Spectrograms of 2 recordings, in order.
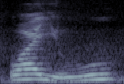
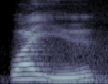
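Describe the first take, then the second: First: The vowel of the second syllable is full. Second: The vowel of the second syllable is light. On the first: The speaker calls it wrong. "অনেকে সহজ করে বলার জন্য এটাকে এভাবেও বলে" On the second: The speaker calls it right. "একবারে হালকা করে"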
